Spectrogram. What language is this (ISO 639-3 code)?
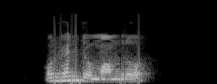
snd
